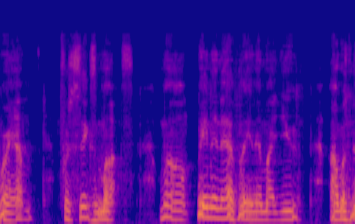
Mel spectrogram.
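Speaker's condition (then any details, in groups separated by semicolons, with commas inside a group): ALS; voice raspy at times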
